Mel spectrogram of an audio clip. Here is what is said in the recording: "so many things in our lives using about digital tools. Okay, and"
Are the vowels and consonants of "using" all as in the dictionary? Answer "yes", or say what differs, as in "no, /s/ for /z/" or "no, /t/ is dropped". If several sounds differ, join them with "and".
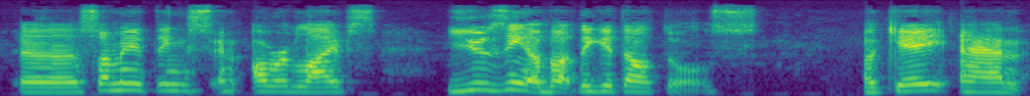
yes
